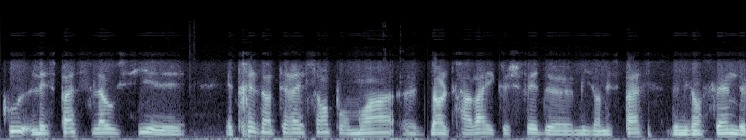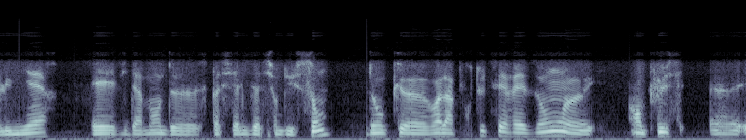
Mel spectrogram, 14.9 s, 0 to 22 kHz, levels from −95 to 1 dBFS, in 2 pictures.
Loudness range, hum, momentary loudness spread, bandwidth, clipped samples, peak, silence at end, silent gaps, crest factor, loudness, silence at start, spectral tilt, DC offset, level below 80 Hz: 2 LU; none; 8 LU; 4.9 kHz; under 0.1%; -2 dBFS; 0 s; none; 20 dB; -23 LUFS; 0.05 s; -9 dB/octave; 0.4%; -52 dBFS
